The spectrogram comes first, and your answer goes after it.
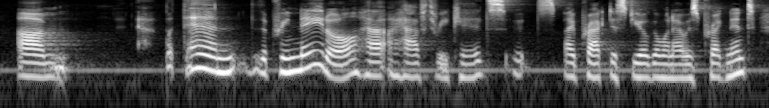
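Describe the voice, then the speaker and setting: Her intonation lively and her pitch fairly low, a woman speaks at a fairly slow pace. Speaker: prenatal yoga teacher. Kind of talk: casual interview. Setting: studio.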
